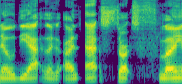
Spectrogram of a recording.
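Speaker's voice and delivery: ordinary talk, nothing marked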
